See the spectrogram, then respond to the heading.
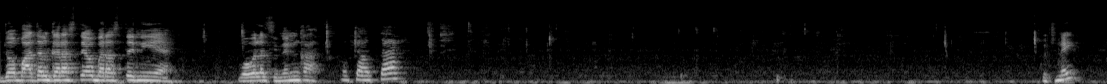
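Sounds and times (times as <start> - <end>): soft chewing: 1.8 - 11.0
small mouth clicks: 4.2 - 10.5.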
